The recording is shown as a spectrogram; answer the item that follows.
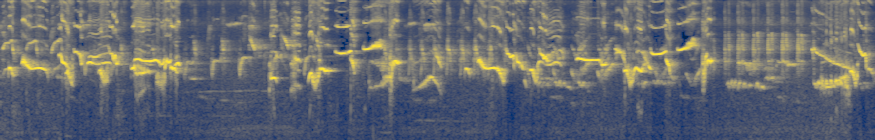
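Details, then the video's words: Captive oriental magpie-robin song used to excite other birds, a rapid medley of bright whistles, chirps and buzzy notes with short gaps between bursts. "NAIKAN EMOSI BURUNG KACER ANDA"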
